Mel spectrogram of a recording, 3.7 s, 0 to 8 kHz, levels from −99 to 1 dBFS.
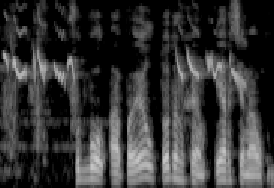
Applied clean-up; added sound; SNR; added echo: classical method Wiener filter.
